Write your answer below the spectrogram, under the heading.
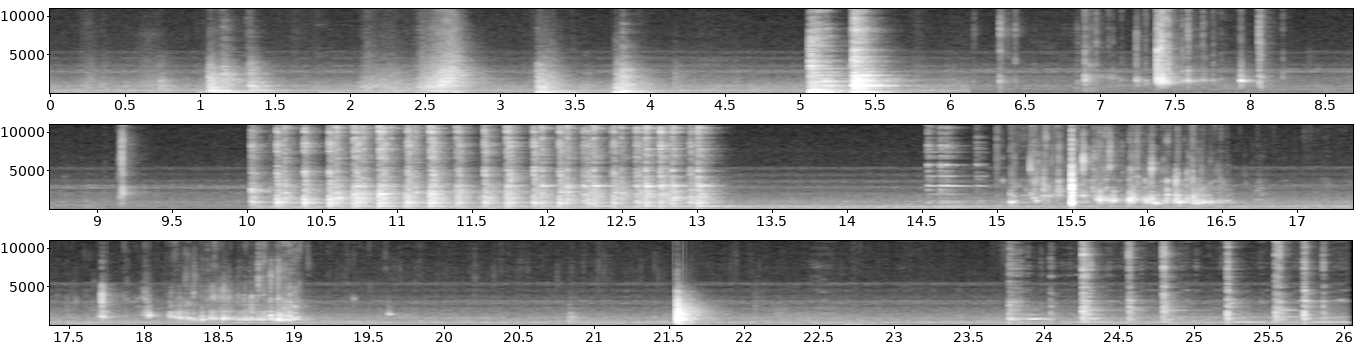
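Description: Kitchen prep in a glass mixing bowl: scattered knocks and clinks of the bowl and utensils, then a few seconds of rapid, even beating strokes of a wire whisk against the glass. Liquid is poured into the bowl, followed by more small clinks near the end.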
